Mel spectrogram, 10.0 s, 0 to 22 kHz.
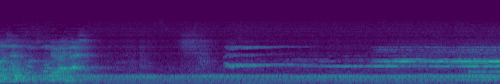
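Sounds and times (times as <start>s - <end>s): low hum: 0.0s - 10.0s
sustained eerie tones: 3.4s - 10.0s.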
